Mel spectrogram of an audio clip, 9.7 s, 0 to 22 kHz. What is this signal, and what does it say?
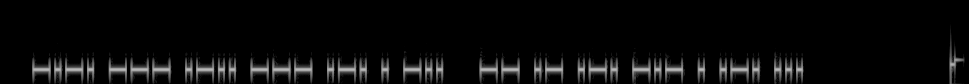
Morse code, heard as a keyed tone, about 22 wpm, 690 Hz. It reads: COLORED MARKERS
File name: Difficult Words with Hints - 22wpm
